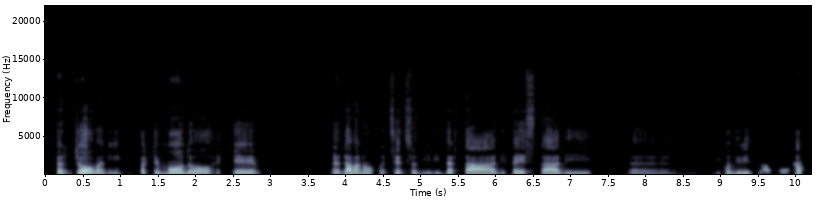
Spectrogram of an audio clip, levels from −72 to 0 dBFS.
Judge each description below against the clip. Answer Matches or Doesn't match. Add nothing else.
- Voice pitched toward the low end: Matches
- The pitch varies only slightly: Matches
